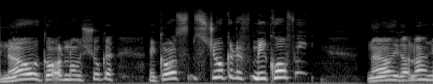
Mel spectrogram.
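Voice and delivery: high imitated back-and-forth; acted-out advert exchange. Retelling a sugar advert argument, high acted voices. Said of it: "And he's like".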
